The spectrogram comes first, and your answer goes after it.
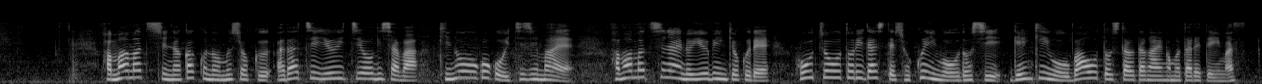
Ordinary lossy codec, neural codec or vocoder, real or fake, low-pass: none; autoencoder, 48 kHz, 128 numbers a frame, DAC-VAE, trained on Japanese speech; fake; 7.2 kHz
